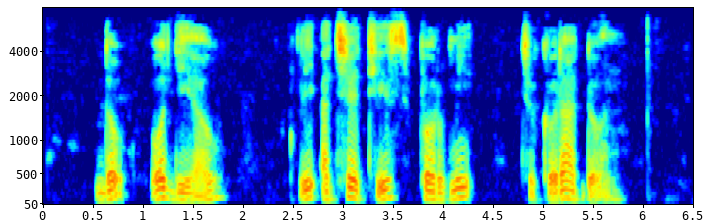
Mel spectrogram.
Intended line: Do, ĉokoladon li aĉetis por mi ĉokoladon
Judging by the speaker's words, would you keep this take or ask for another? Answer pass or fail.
fail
